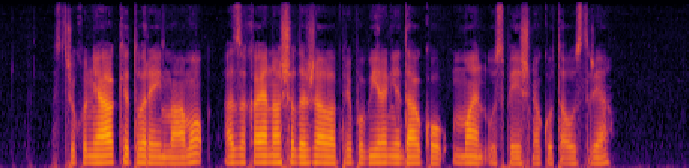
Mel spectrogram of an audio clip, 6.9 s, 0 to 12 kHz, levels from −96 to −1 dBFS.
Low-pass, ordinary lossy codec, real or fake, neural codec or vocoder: 10.8 kHz; none; fake; codec, 24 kHz, 0.9 kbps, WavTokenizer, medium speech release version 2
